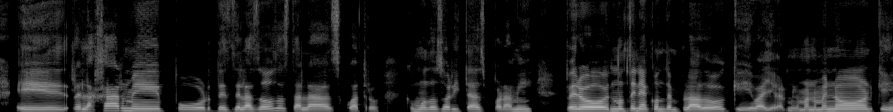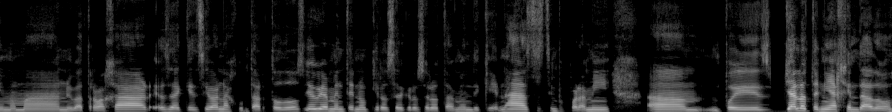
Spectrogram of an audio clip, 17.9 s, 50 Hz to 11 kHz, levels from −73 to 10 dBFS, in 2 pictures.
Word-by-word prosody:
eh, 175 Hz, 0 st, 0 dB
relajarme 215 Hz, +2 st, -1 dB
por 175 Hz, -2 st, -4 dB
desde 175 Hz, 0 st, -3 dB
las 170 Hz, -1 st, +1 dB
14:00 205 Hz, +4 st, -1 dB
hasta 225 Hz, -6 st, -3 dB
las 160 Hz, -1 st, -1 dB
16:00, 165 Hz, 0 st, -6 dB, 0.2 s
como 180 Hz, 0 st, -4 dB
2 185 Hz, +1 st, -3 dB
horitas 190 Hz, -1 st, -2 dB
para 160 Hz, -, -3 dB
mí, 180 Hz, +2 st, -4 dB, 0.3 s
pero 190 Hz, -1 st, +6 dB
no 200 Hz, +1 st, -1 dB
tenía 205 Hz, -2 st, +1 dB
contemplado 175 Hz, -1 st, 0 dB
que -, -, -8 dB
iba 155 Hz, +1 st, -1 dB
a -, -, 0 dB
llegar 160 Hz, -, -7 dB
mi 85 Hz, -, -8 dB
hermano 160 Hz, -, -4 dB
menor, 190 Hz, +1 st, +1 dB
que 180 Hz, -, -6 dB
mi 160 Hz, -, -4 dB
mamá 155 Hz, 0 st, -2 dB
no 160 Hz, -, -4 dB
iba -, -, -1 dB
a -, -, -2 dB
trabajar, 185 Hz, +3 st, +3 dB
o -, -, -4 dB
sea, 175 Hz, -1 st, -1 dB
que 170 Hz, 0 st, -8 dB
se 175 Hz, -, -3 dB
iban 185 Hz, 0 st, +1 dB
a 180 Hz, -, -2 dB
juntar 175 Hz, -1 st, -5 dB
todos 175 Hz, +3 st, -2 dB
y -, -, 0 dB
obviamente 195 Hz, -3 st, +2 dB
no 175 Hz, -1 st, -3 dB
quiero 170 Hz, 0 st, -5 dB
ser 170 Hz, 0 st, -3 dB
grosero 165 Hz, 0 st, -4 dB
también 160 Hz, +1 st, -5 dB
de 160 Hz, -, -8 dB
que: -, -, -9 dB
"¡Nada! 185 Hz, 0 st, +6 dB
Esto 185 Hz, +3 st, -4 dB
es 200 Hz, -, -10 dB
tiempo 200 Hz, -1 st, -10 dB
para -, -, -2 dB
mí". 165 Hz, 0 st, -1 dB, 0.4 s
Am, 165 Hz, -2 st, +1 dB
pues 165 Hz, -2 st, +2 dB
ya 210 Hz, -, +10 dB
lo 225 Hz, +1 st, +7 dB
tenía 185 Hz, -2 st, +3 dB
agendado, 160 Hz, -2 st, +2 dB
175 Hz, 205 wpm, -24 LUFS, 165-190 Hz, 0.4 s, ya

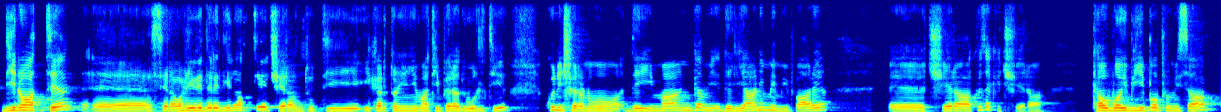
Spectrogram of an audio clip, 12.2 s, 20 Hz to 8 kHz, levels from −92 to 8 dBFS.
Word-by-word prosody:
di 155 Hz, +6 st, +1 dB
notte, 185 Hz, +4 st, +4 dB
ehm, 130 Hz, -2 st, 0 dB
se 130 Hz, +4 st, -2 dB
la 155 Hz, -, +1 dB
volevi 155 Hz, +2 st, +4 dB
vedere 175 Hz, 0 st, +4 dB
di 175 Hz, +2 st, -1 dB
notte, 180 Hz, +3 st, +2 dB
c'eran 145 Hz, -5 st, -1 dB
tutti 150 Hz, +2 st, -3 dB
i 165 Hz, -, -3 dB
cartoni 160 Hz, 0 st, -1 dB
animati 160 Hz, 0 st, -3 dB
per 155 Hz, 0 st, 0 dB
adulti, 150 Hz, +2 st, -1 dB, 0.4 s
quindi 195 Hz, -3 st, 0 dB
c'erano 150 Hz, -1 st, -1 dB
dei 155 Hz, +2 st, -1 dB
manga 175 Hz, +4 st, -1 dB
mi 165 Hz, -5 st, -4 dB
degli 150 Hz, +2 st, -2 dB
anime 180 Hz, +2 st, 0 dB
mi 140 Hz, -4 st, -8 dB
pare, 165 Hz, +9 st, -1 dB, 0.6 s
ehm, 135 Hz, -2 st, -2 dB
c'era 150 Hz, +4 st, 0 dB
cos'è 205 Hz, +8 st, -5 dB
che -, -, -21 dB
c'era? 110 Hz, -1 st, -9 dB, 0.5 s
Cowboy 170 Hz, +1 st, +6 dB
Bebop 180 Hz, +2 st, 0 dB
mi 155 Hz, -1 st, -5 dB
sa, 155 Hz, +8 st, +1 dB
155 Hz, 165 wpm, -23 LUFS, 145-175 Hz, 0.6 s, Cowboy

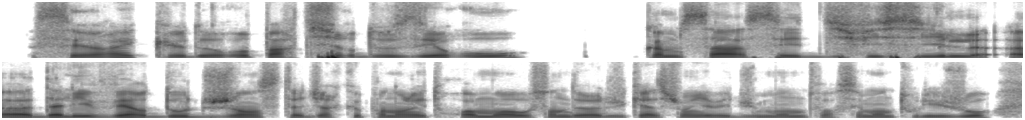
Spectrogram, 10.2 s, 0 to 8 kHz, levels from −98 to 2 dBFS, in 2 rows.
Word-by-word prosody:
C'est 105 Hz, -1 st, 0 dB
vrai 145 Hz, +6 st, +1 dB
que 145 Hz, -7 st, -6 dB
de 100 Hz, 0 st, -3 dB
repartir 115 Hz, -, +3 dB
de 105 Hz, 0 st, -4 dB
0 105 Hz, +7 st, -1 dB, 0.6 s
comme 95 Hz, -2 st, +1 dB
ça, 110 Hz, +6 st, +5 dB
c'est 100 Hz, -6 st, 0 dB
difficile, 115 Hz, +3 st, +1 dB
heu, 95 Hz, 0 st, +4 dB
d'aller 100 Hz, +5 st, +2 dB
vers 100 Hz, -1 st, +3 dB
d'autres 100 Hz, +1 st, -3 dB
gens, 100 Hz, +1 st, +4 dB
c'est-à-dire 100 Hz, +2 st, -4 dB
que -, -, -12 dB
pendant 100 Hz, 0 st, -3 dB
les 100 Hz, -1 st, -2 dB
3 100 Hz, -, -3 dB
mois 110 Hz, +3 st, +1 dB
au 105 Hz, -, 0 dB
centre 105 Hz, +2 st, -4 dB
de 100 Hz, -, -4 dB
rééducation, 95 Hz, +5 st, -3 dB
il 125 Hz, -, -3 dB
y -, -, -3 dB
avait 95 Hz, -2 st, -5 dB
du 90 Hz, 0 st, -12 dB
monde 95 Hz, +1 st, -7 dB
forcément 95 Hz, +1 st, -6 dB
tous 95 Hz, -, -12 dB
les 95 Hz, 0 st, -5 dB
jours. 130 Hz, +8 st, -4 dB
100 Hz, 205 wpm, -26 LUFS, 95-110 Hz, 0.6 s, ça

